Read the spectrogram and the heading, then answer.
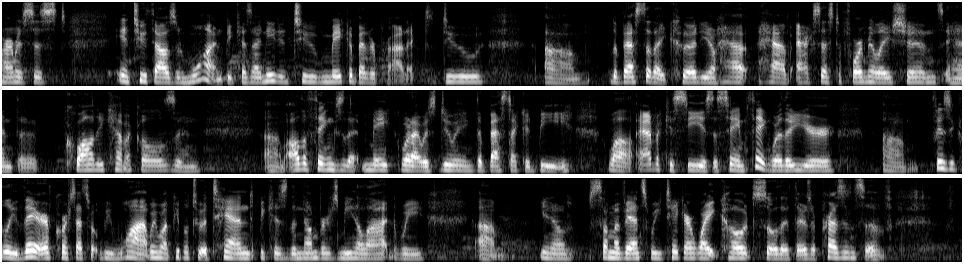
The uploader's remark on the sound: Recorded live at the 2019 HRT Symposium in Las Vegas, Nevada.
